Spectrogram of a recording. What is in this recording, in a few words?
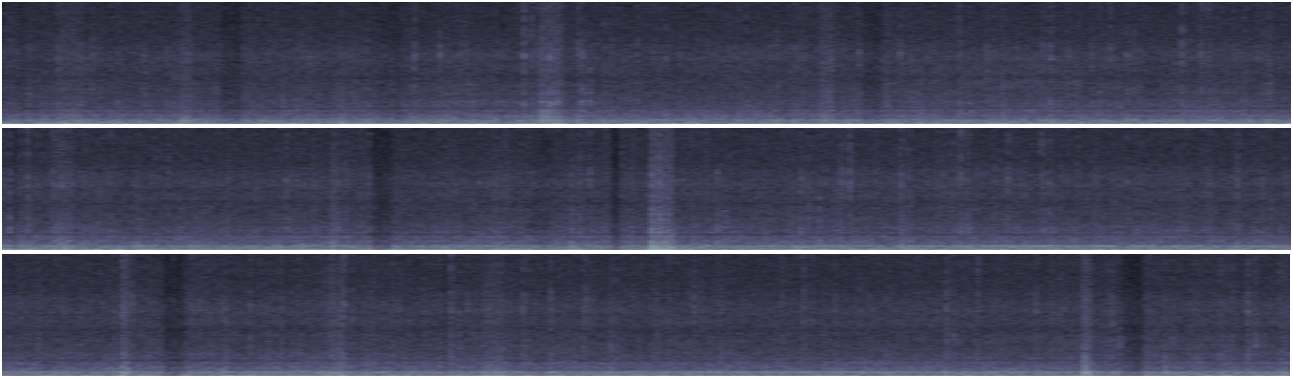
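hydrophone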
